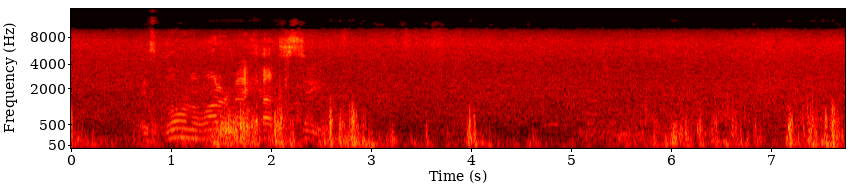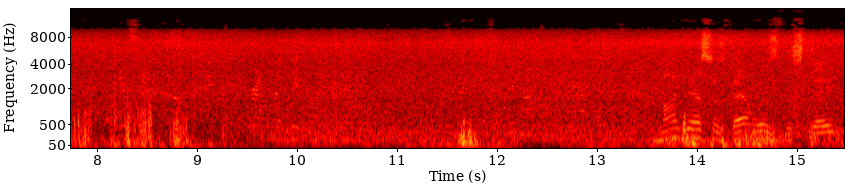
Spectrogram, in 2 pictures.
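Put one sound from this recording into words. Waves break and wash up onto a sandy shore.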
